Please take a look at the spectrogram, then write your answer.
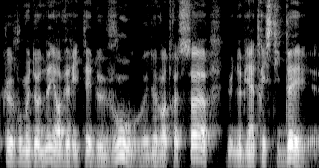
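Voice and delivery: ordinary delivery

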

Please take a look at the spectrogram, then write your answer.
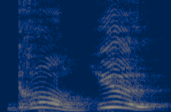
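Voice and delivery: high-pitched cry of dismay; involuntary exclamation. A narrator's reading. A woman caught off guard by his words, exclaiming mechanically. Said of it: "s'écria-t-elle machinalement".

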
